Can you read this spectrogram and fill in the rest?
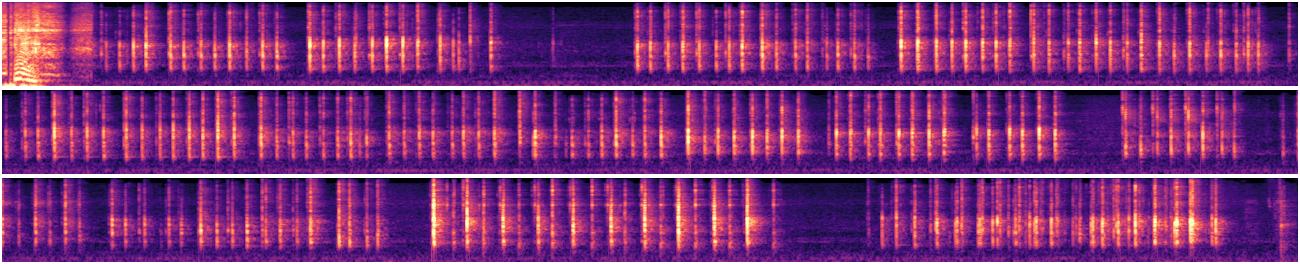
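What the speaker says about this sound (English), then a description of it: "My custom keyboard that took quite some time to build." Steady typing on a mechanical keyboard, with quick clacky keystrokes in bursts and brief pauses, close up and fairly loud.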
